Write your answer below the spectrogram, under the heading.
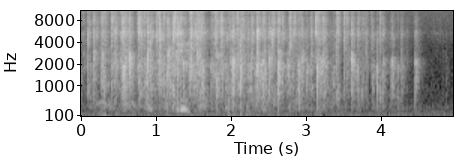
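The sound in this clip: Audience applause welcomes a speaker: dense, steady clapping from a crowd holds at an even level, then thins and fades out near the end.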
